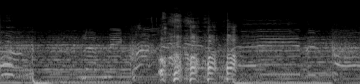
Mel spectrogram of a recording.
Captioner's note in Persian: خندیدن پسر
